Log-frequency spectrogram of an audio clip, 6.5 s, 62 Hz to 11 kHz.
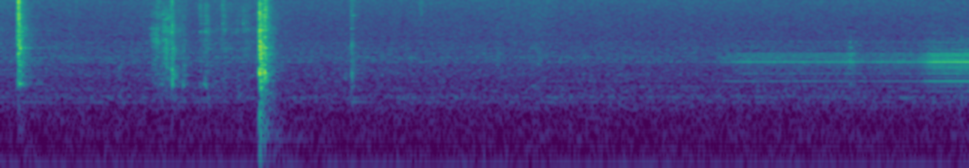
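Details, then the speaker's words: Canadian Crosley 12B radio on the shortwave band during detector-stage work, after grounding fixes cleared the static on AM: low steady hum under hissy static with sharp crackles; shortwave reception still poor, cause not yet found. "So this is on the shortwave band. That still doesn't sound good to me."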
